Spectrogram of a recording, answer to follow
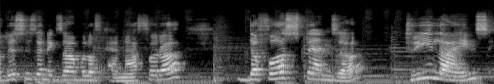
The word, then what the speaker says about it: anaphora: called anaphora remember I'm saying it this the pronunciation is anaphora and when a few lines end with the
